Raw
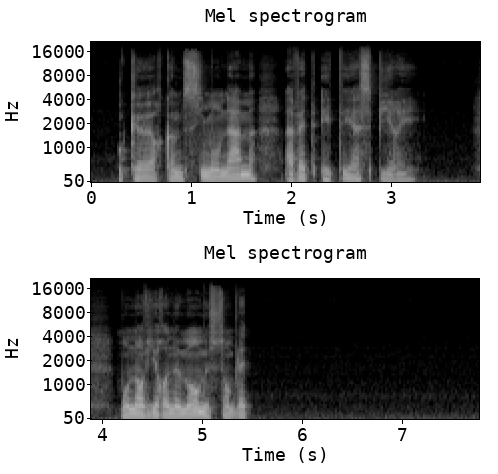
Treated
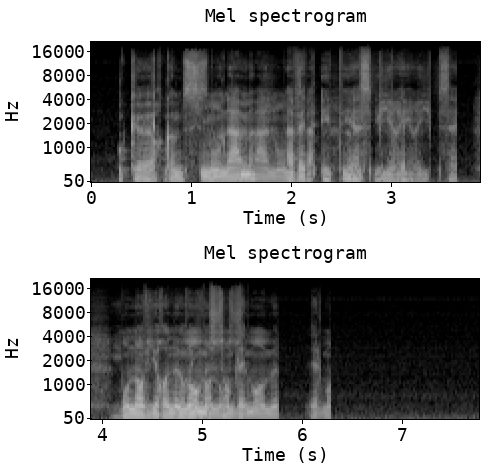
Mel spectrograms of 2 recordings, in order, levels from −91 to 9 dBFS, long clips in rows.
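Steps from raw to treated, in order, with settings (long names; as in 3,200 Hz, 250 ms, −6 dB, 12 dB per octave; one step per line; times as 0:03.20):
delay that plays each chunk backwards 523 ms, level −6.5 dB
level +3.5 dB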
